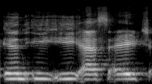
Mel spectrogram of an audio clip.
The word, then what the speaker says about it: niche: I know the neesh. Okay, Jim, how do you say it? Niche or niche? Either works.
